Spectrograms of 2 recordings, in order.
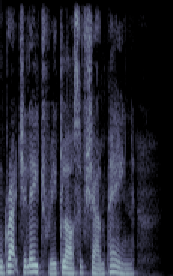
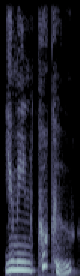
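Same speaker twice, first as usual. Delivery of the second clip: rising, louder startled question; surprised; 6 semitones higher, 3 dB louder than usual. A narrator's reading. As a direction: caught off guard, pitch jumps up. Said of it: "she said in surprise".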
